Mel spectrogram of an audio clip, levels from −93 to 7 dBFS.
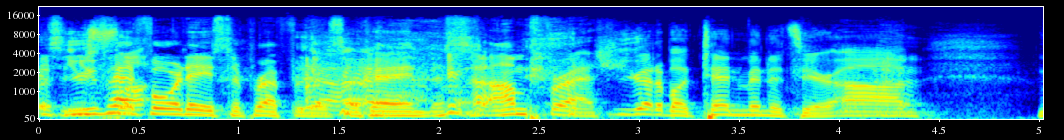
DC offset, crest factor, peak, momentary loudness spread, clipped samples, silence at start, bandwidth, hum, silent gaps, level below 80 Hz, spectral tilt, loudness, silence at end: under 0.1%; 18 dB; -6 dBFS; 7 LU; under 0.1%; 0 s; 16 kHz; none; none; -42 dBFS; -5 dB/octave; -23 LUFS; 0 s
